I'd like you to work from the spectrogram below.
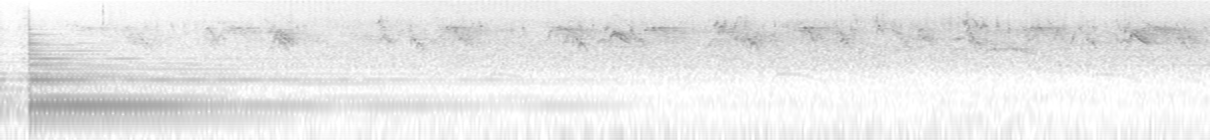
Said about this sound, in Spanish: Gorrión doméstico, de nombre científico Passer domesticus, del orden Passeriformes y de la familia Passeridae.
